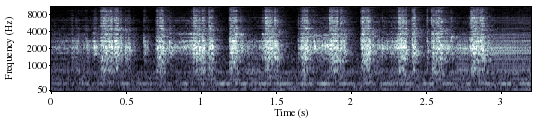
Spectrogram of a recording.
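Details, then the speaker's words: 1948 Motorola 5A7A portable tube radio: irregular scratchy crackling bursts, about two a second, coming and going as the dial turns; tuning capacitor plates rubbing, dead-shorting at the touch point, likely the last end plate. "like a dirty tuner this one you can actually get past the point where it touches and that's where it's dead shorted and then when you move it a little further receptions back in but it's rubbing"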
